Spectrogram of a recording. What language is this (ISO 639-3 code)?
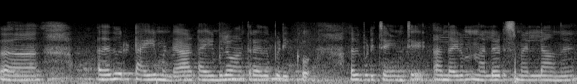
mal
